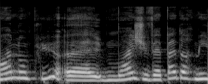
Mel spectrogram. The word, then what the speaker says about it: plus: je dis plus donc quand on a cette idée de négation on ne prononce pas le S donc tu vois un peu plus de café sens positif non je ne veux plus donc dans le sens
